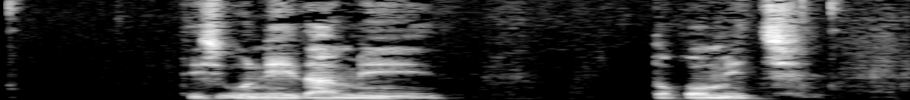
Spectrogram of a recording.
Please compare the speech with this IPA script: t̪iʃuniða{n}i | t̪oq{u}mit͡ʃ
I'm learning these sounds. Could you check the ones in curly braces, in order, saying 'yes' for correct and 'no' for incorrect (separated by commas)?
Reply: no, no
